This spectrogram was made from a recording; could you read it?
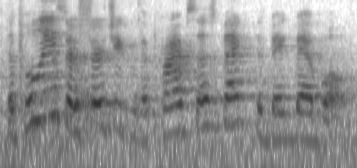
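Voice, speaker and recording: A serious female newsreader acted on stage by a woman, high in pitch. She delivers a formal bulletin, heard at a distance in an echoey space. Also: lively intonation, fast. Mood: urgent, formal. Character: serious female breaking-news reporter. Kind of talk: stage play newscast delivery. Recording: roomy, distant stage recording with faint noise.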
